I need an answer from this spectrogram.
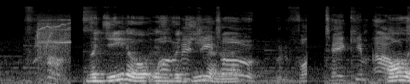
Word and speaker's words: Vegeta: So it's not Vegito, it's Vegeta. Arch is just mispronounced.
